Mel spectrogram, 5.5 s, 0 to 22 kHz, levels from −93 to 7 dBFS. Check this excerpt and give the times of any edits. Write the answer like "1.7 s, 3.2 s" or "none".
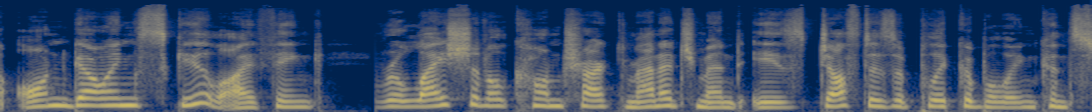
1.9 s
